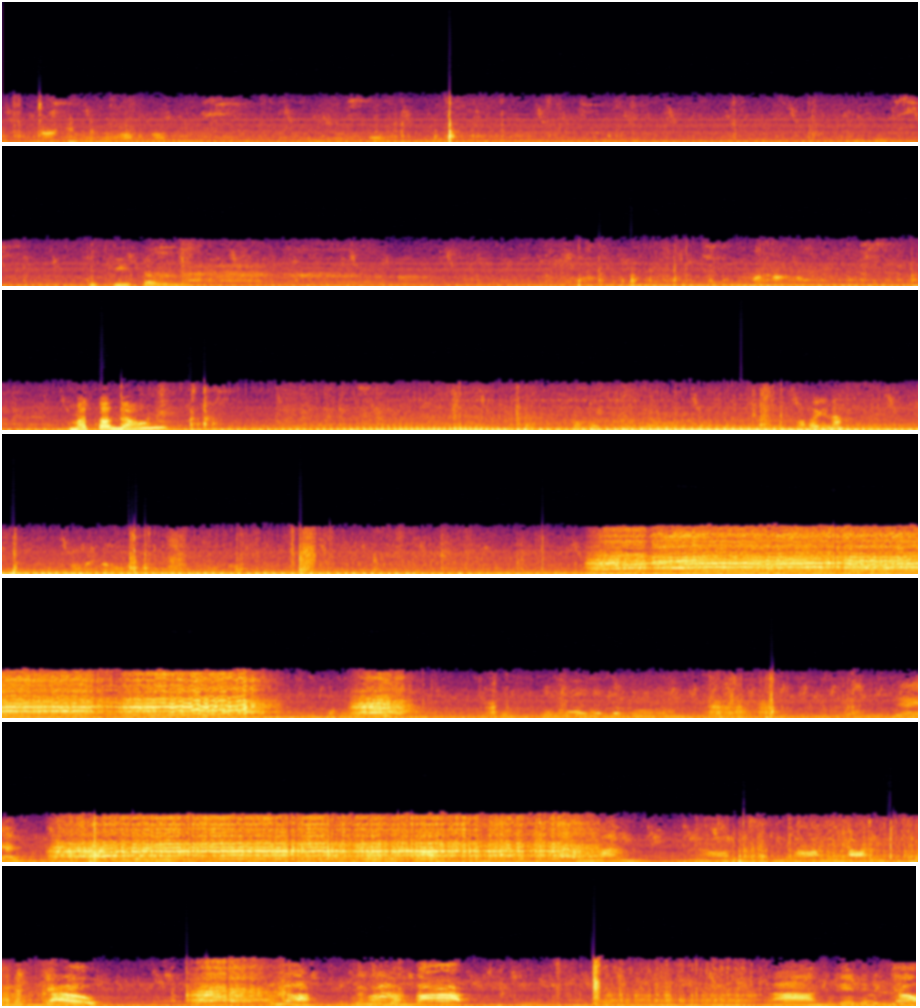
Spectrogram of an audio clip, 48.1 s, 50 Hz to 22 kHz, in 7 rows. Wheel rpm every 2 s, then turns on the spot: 0, 0, 0, 0, 0, 0, 0, 0, 0, 0, 0, 0, 120, 160, 80, 10, 50, 160, 130, 20, 20, 10, 20, 10.
32-34 38-40 42-46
